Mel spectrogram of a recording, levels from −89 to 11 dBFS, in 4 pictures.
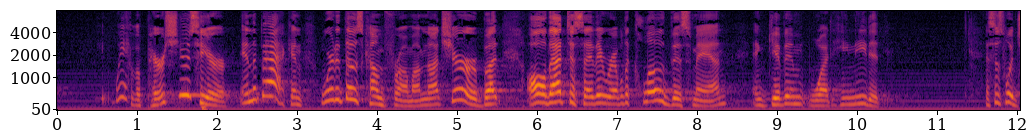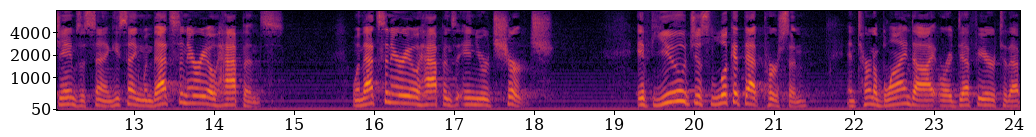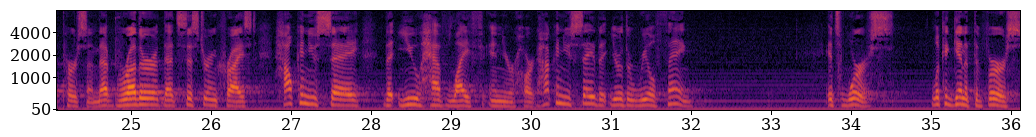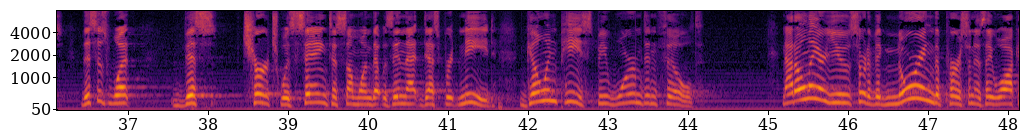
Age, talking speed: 50-69, 175 wpm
